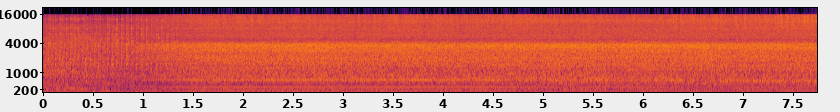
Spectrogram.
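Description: A tractor's diesel engine idles at a distance outdoors.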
